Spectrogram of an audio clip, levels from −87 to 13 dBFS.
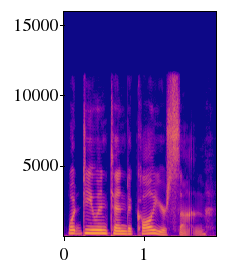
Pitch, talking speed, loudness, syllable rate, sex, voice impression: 200 Hz, 250 wpm, -15 LUFS, 5.2 syllables/s, female, feminine, adult-like, slightly clear, slightly intellectual, slightly sharp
